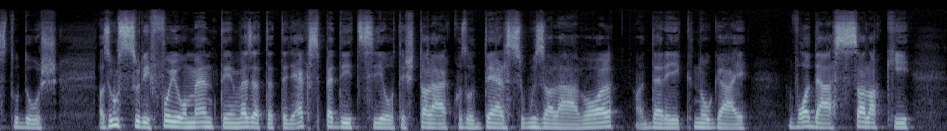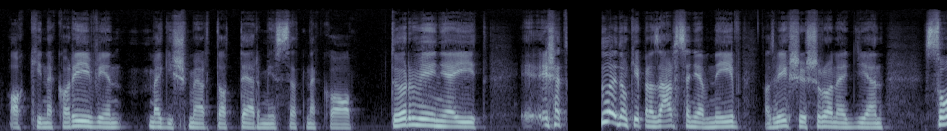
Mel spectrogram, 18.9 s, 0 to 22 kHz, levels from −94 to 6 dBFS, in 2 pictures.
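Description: A playback stall at 15.13 s cuts the speech off mid-flow into about 0.34 s of silence, likely because the player's buffer ran dry or its thread was blocked. Time-compressed catch-up follows from 15.49 s to 17.77 s. The player trims its backlog by splicing out short slices, so the speech runs about 1.15 times faster at normal pitch.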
